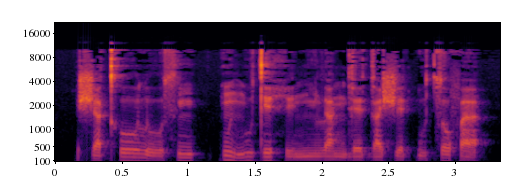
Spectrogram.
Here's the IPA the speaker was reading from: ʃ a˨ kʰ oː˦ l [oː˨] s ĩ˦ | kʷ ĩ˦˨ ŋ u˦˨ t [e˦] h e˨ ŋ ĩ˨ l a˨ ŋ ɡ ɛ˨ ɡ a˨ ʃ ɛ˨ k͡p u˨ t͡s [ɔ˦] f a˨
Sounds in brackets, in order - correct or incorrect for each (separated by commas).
correct, correct, correct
